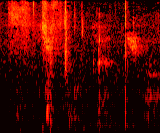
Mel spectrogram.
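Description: Near silence with a few faint clicks from a small cosmetic bottle being handled close to the microphone.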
